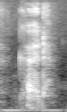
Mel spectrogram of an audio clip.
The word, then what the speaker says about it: could: And of course, we do not pronounce the L in this word, could. So it's not could, it's could.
